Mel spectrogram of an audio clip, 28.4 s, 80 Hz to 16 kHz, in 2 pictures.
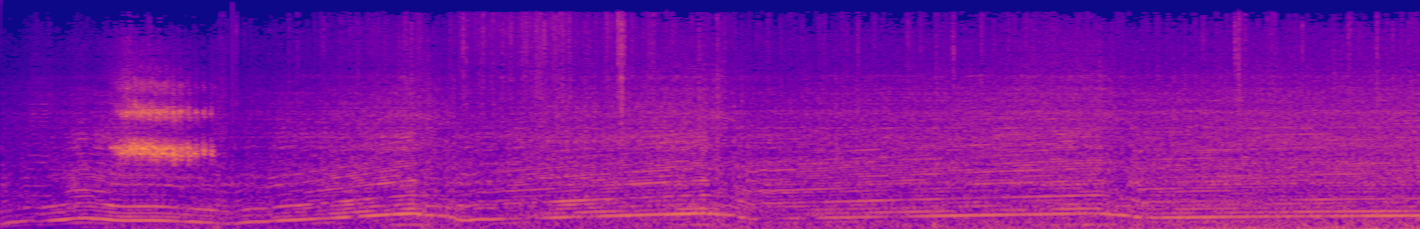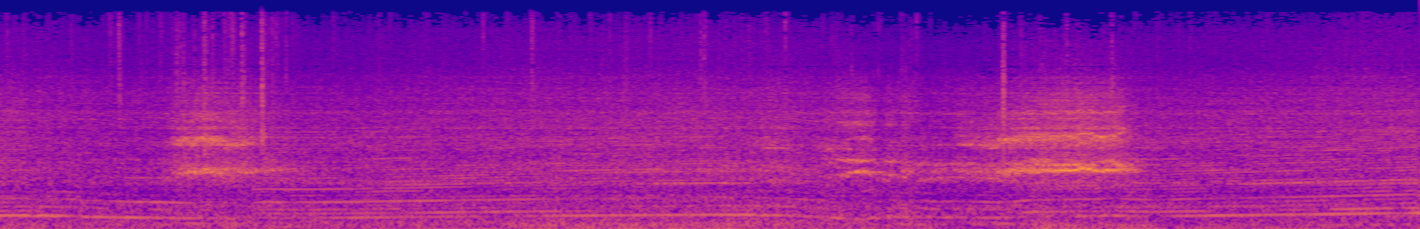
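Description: Honda S2000's four-cylinder engine heard from inside the cabin, accelerating hard through the gears from a standing start with several quick upshifts. It then runs near steady at high revs, drops off briefly and pulls again near the end. Short high tyre squeals come a few times.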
